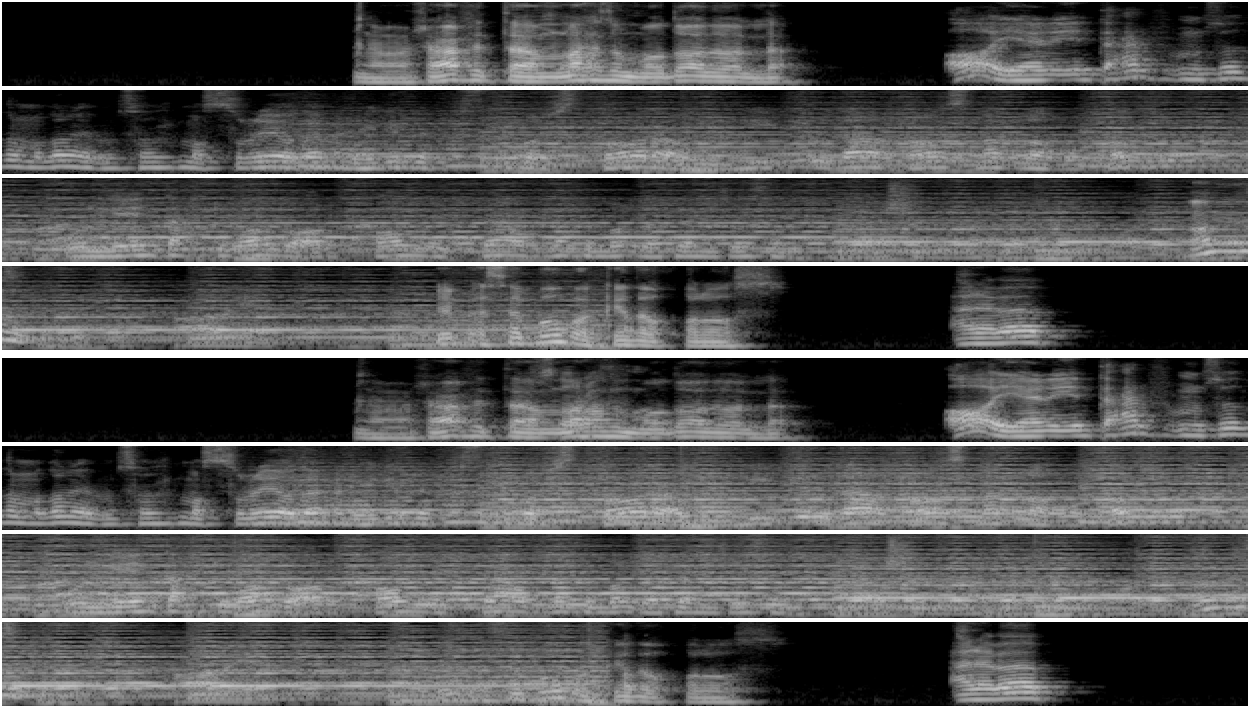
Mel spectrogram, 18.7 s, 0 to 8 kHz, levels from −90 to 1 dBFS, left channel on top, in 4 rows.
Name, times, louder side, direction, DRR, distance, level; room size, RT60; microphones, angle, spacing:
voice 1, 1.3-3.0 13.8-14.2 15.6-16.9, left 5 dB, 60° left, 0.3 m, -29 dB
voice 2, 2.1-2.5 3.5-9.3 9.6-14.1 14.4-15.0 17.6-17.9, right 3 dB, 40° right, 0.6 m, -32 dB
sound 1, 5.6-16.3, right 5 dB, 80° right, 0.5 m, -30 dB
3.4 x 2.3 x 4.0 m
head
